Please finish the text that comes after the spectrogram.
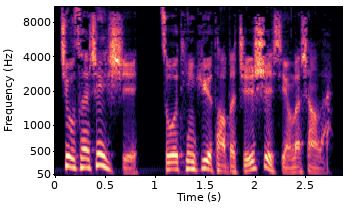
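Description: A man's voice: mid-range voice, sing-song, brisk, a bit bright, dry recording, soft background music. A man narrating a fantasy novel in a dramatic, scripted storytelling style. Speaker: audiobook narrator.

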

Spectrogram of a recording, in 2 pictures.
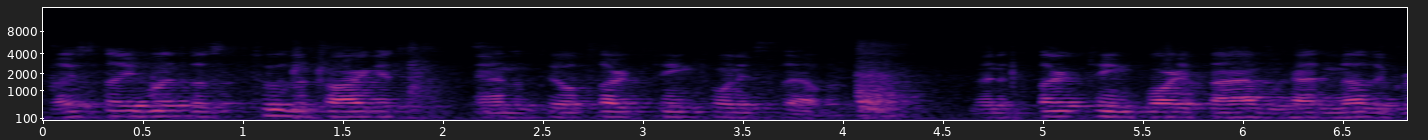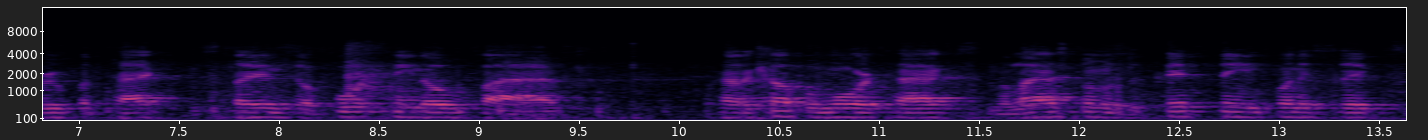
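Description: An airman reports in a military debriefing at a middling pitch. His voice echoes in the room, with clear noise on the old film sound. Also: steady tone, moderate pace, distant mic. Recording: roomy, dull, noisy 1940s film sound.

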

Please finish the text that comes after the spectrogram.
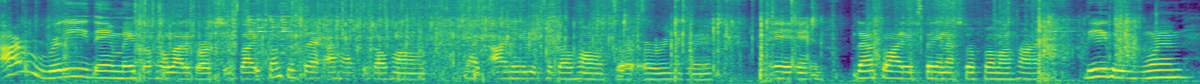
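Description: A woman's voice: fairly low pitch, steady tone, normal speed, heavy background noise. A woman in her thirties chatting casually and bluntly to camera in a rambling vlog, sounding irritated, recorded at home at arm's length. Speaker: vlogger. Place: room in an apartment.

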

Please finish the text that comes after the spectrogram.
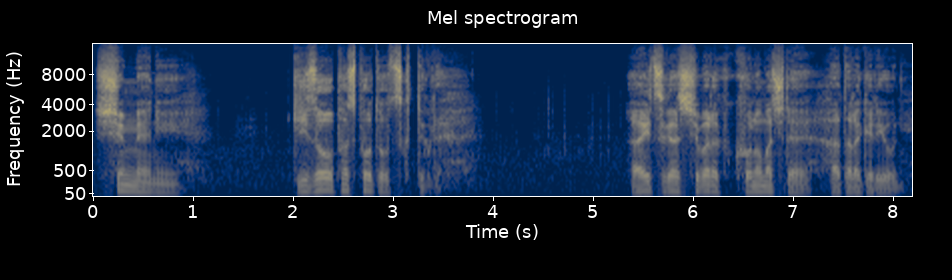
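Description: An actor playing a stoic, tough middle-aged yakuza in a Japanese video game, speaking in terse, gruff masculine phrases. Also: male voice, low voice, normal speed, pauses often, dry recording, lightly acted. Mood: serious.

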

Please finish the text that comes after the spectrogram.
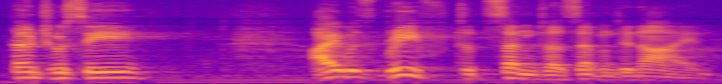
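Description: A suave, cold spy in a 1970s TV thriller. He is smooth and clipped, and his pitch rises and falls widely. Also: big pitch swings, moderate pace, a bit bright. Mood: explaining. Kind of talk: 1970s TV drama acting.

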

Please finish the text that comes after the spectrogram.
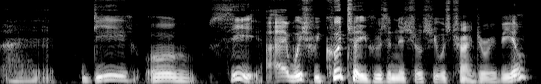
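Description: Man acting husband in swooping, rough-edged voice. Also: lowish voice, lively intonation, a little slow, dry recording, studio quality. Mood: nervous, defensive. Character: anxious, chatty husband under suspicion in a murder. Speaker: actor. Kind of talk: old-time radio mystery acting.

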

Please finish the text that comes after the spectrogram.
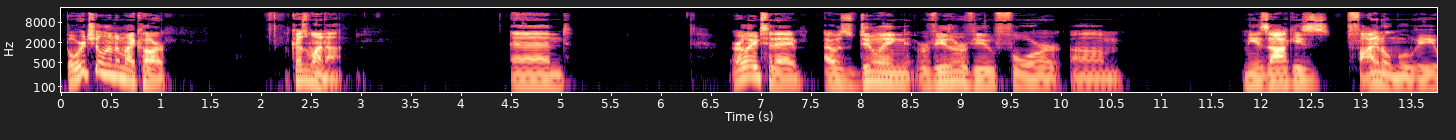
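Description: A young man with a deep, low voice, a little hoarse as he gets over a cold. He rambles in loose, slangy chat, cutting himself off and starting over. The sound is close and dead, like a phone held up in a parked car. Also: animated, takes it slowly, long pauses, no echo. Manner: rambling, self-interrupting, casual slang. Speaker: vlogger. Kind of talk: unscripted casual monologue. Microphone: phone front-facing selfie camera.

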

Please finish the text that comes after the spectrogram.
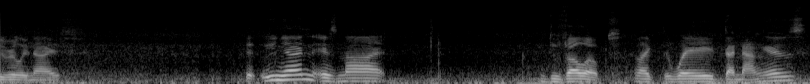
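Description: A man's voice: medium pitch, darkish tone, slight background noise. Rambling man vlogging outdoors. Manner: rambling, many fillers and restarts. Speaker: travel vlogger. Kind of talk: casual walking tour commentary. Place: outdoors at a beach resort. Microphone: phone on a gimbal.

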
